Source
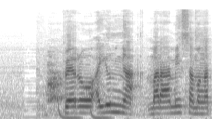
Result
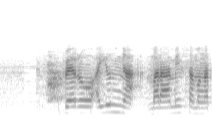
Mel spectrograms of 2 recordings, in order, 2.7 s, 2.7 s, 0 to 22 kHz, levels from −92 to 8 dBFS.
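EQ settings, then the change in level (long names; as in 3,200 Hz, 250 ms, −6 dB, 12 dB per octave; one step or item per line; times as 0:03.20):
four-pole ladder band-pass 2,400 Hz, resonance 40%
high-frequency loss of the air 490 metres
+6.5 dB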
